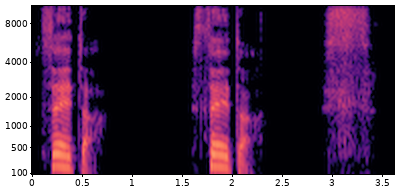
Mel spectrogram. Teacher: It's similar to the th in the sound think. And um it doesn't have any voice to it.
